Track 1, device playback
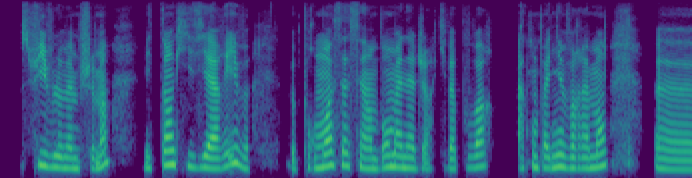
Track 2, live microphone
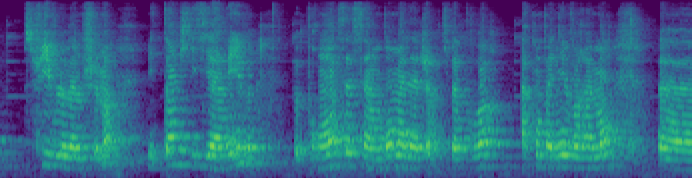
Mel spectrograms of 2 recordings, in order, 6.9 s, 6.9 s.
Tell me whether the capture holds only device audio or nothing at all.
Yes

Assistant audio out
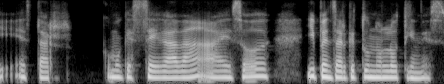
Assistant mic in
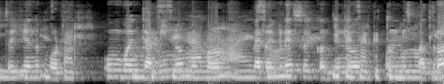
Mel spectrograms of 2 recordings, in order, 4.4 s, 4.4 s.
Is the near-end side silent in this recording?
No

